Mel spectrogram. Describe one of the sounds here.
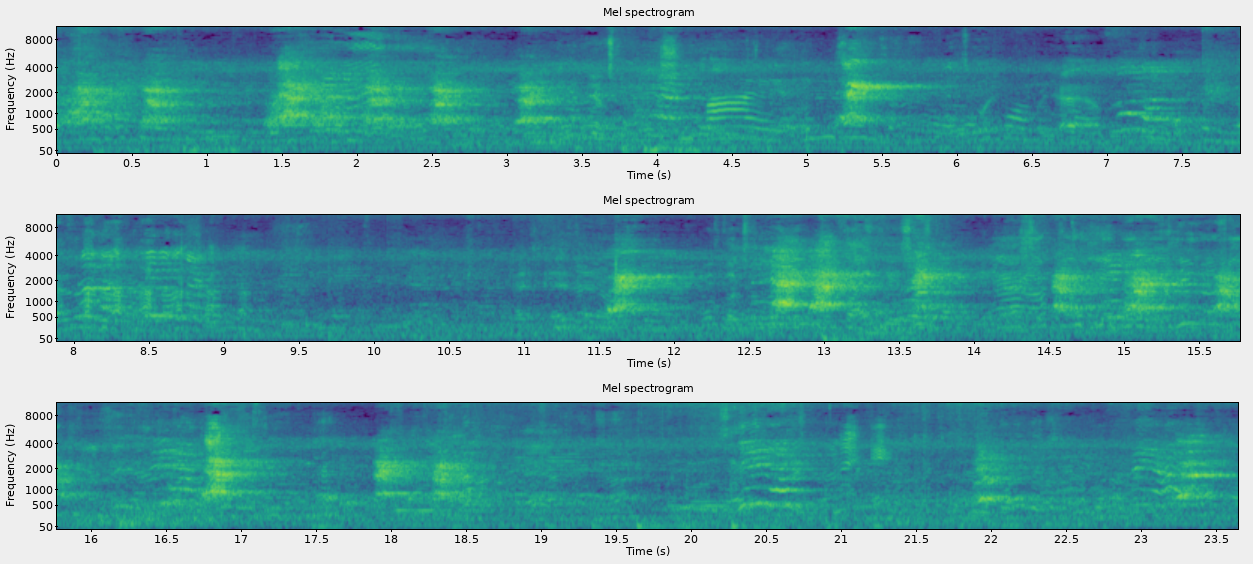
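Voices of a crowd murmur and call out in a large echoing hall.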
